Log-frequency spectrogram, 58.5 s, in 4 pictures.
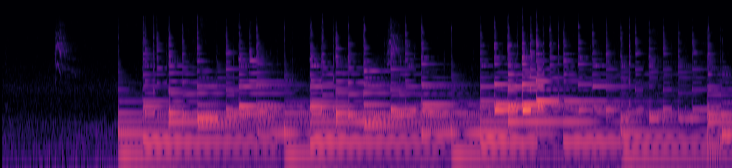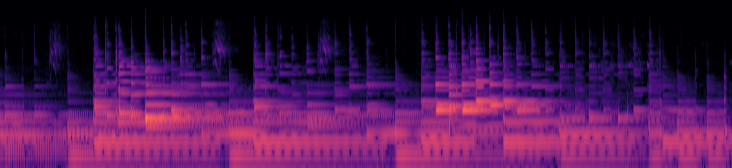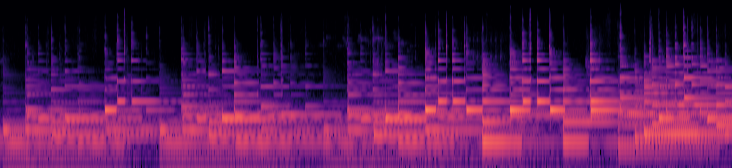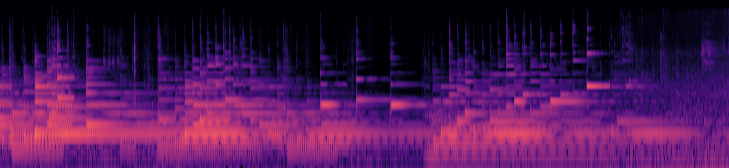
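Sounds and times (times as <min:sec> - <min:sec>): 
harp melody: 0:02.3 - 0:58.5.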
